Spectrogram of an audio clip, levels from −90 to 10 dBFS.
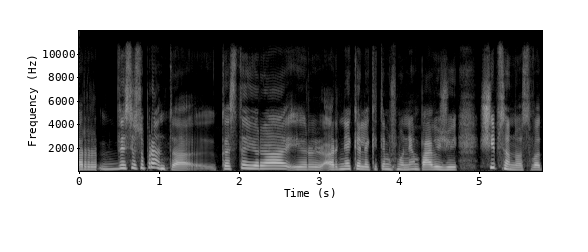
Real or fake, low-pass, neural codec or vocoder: real; 10.8 kHz; none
